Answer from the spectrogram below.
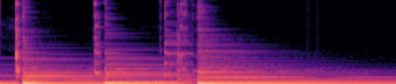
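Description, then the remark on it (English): A short guitar phrase from the British ballad tune Bitter Withy, played legato in a linear fashion: a few plucked notes joined by hammer-ons and a slide, ending on a sustained note that rings out and slowly decays, with no talking. “So there's a hammer on, slide, another hammer on, another hammer on”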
